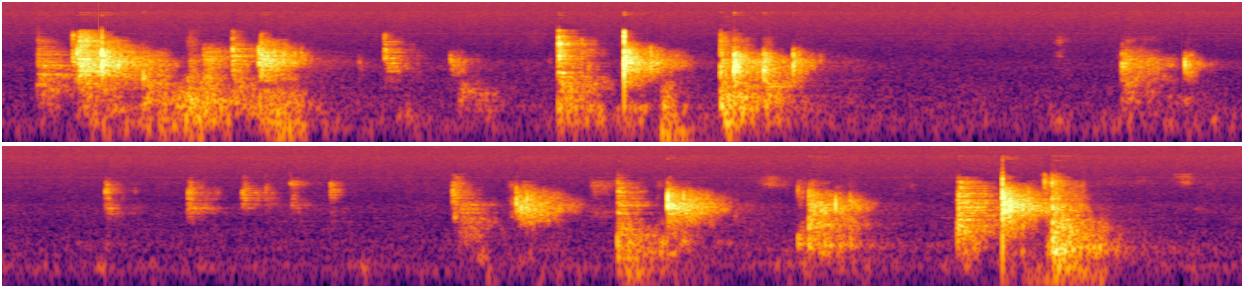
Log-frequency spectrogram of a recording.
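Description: A cue tip strikes a billiard ball.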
